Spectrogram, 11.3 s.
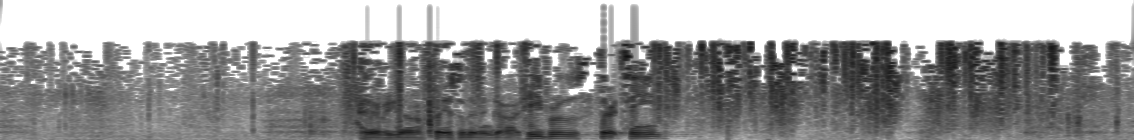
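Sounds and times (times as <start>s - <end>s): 
paper Bible pages rustling: 3.4s - 5.5s, 6.2s - 11.3s
speech: 3.6s - 6.8s.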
